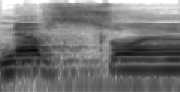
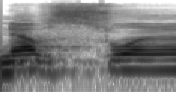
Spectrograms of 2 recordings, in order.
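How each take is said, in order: Both takes have the same delivery.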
